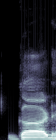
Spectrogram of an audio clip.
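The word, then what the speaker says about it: guard: कहीं भी लिखा हुआ हो जी, उसके बाद आया हो ऊ, यू उसके बाद ए हो या कोई भी वावल हो, तो जो यू होगा वो क्या होगा? साइलेंट होगा।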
